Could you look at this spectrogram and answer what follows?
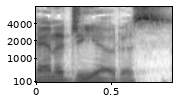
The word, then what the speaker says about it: Panagiotis: Pangiotis. Pangiotis Mistriotis. – No, Panagiotis.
